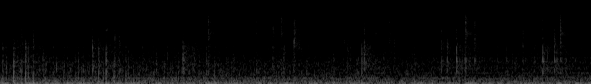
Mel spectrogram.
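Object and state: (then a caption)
Glass and metal smartphone. Long acrylic nails tap rapidly on the glass screen and frame of a black glass-and-metal smartphone held in both hands. Quick, irregular, bright clicks patter over a steady low background hum at a quiet level.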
